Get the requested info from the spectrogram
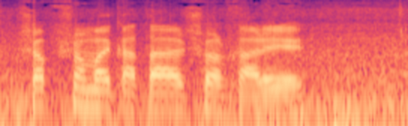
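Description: A man talking, over a steady low rumble of road traffic.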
